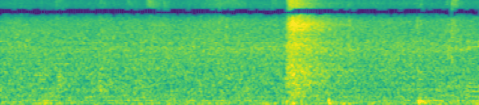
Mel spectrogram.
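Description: Wind buffeting a phone's microphone: a steady rushing noise with a low rumble, and a brief louder gust about four seconds in.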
